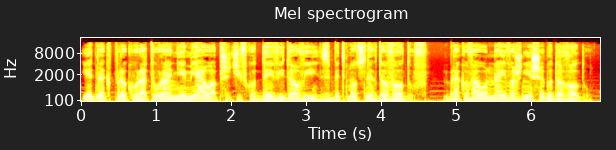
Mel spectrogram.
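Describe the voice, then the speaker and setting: A man's voice: fairly low pitch, moderate pace, dark tone, soft background music. A man delivering scripted true crime documentary narration as a podcast narrator.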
